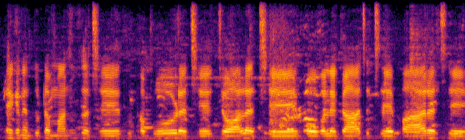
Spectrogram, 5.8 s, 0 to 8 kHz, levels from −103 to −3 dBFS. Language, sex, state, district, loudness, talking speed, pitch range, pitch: Bengali, male, West Bengal, Jhargram, -18 LUFS, 165 wpm, 130-140 Hz, 135 Hz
